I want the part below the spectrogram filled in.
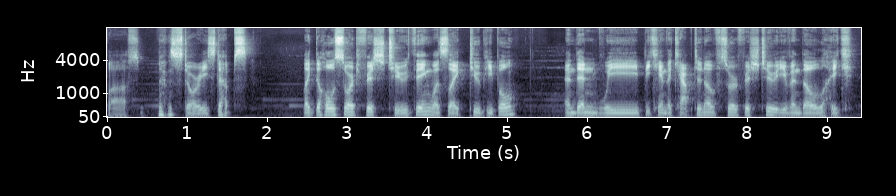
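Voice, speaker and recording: A man's voice: fairly low pitch, bright, forceful tone, no echo. A man giving casual gameplay commentary, rambling with many fillers and restarts. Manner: rambling, hesitant, frequent fillers and restarts, laughs often. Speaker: gaming commentator.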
